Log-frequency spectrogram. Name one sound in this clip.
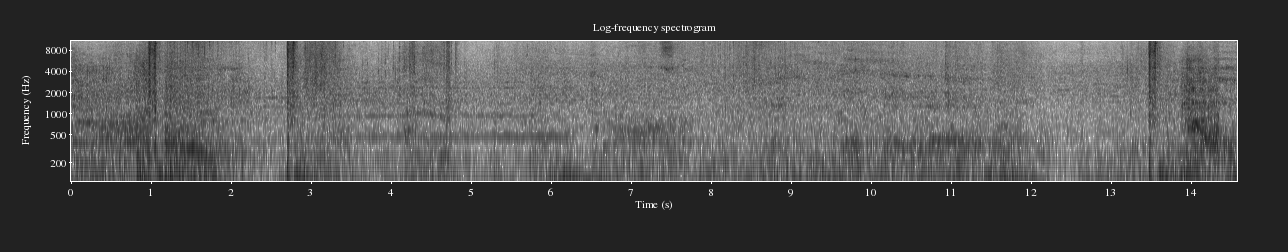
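A shotgun fires with loud booms.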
